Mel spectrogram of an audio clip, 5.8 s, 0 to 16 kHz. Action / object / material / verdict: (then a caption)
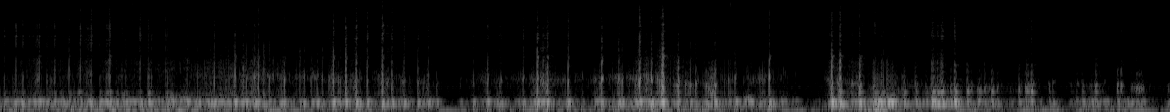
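scrape / steel wire-mesh microphone grille scratched with a plastic rod / steel mesh / none. A clear plastic rod-shaped handle, held by the fingertips, is rubbed and scratched across the hollow domed steel wire-mesh grille of a large microphone. Dense, continuous scraping produces a loud low-mid rasp centered around 200–250 Hz, with rapid scratchy strokes, a brief pause near 2.2 seconds and another near 4 seconds.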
